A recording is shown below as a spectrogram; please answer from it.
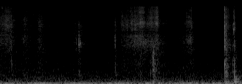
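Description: Paper game cards being handled on a tabletop: several brief, faint rustles and taps of card stock as cards are gathered up and squared in the hand.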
